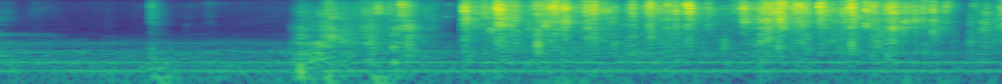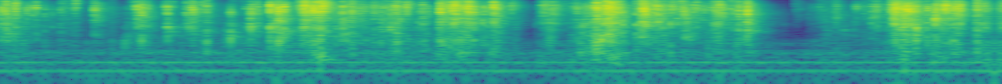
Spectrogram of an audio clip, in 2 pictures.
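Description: Trading-card pack wrapper crinkling in the hands as it is opened. It starts about a second and a half in and goes on in rapid, irregular bursts, with a brief pause near the end.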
